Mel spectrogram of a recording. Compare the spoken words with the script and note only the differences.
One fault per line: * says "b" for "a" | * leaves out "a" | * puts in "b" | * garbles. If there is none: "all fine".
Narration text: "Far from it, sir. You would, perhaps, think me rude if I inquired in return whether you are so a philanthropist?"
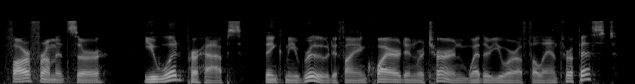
* leaves out "so"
